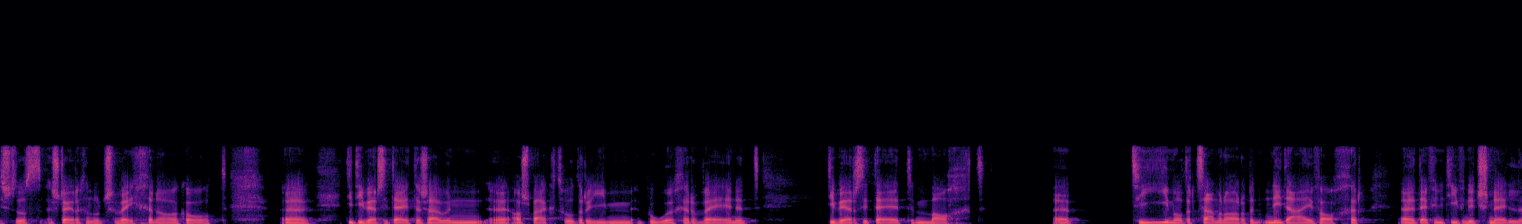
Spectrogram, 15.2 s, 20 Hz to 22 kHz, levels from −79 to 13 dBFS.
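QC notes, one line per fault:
No faults are heard in this speech clip. The G.722 wideband telephone coding path at 48 kbit/s is audible as a band limit with nothing above 7.7 kHz and light coding damage, with fewer bits left for the lower band at this rate.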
